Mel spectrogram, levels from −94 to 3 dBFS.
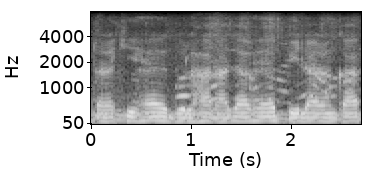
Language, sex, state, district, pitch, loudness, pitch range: Hindi, male, Bihar, West Champaran, 105 Hz, -13 LUFS, 105-110 Hz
